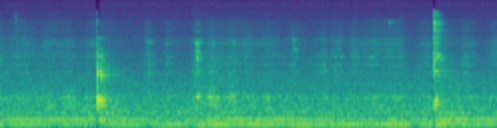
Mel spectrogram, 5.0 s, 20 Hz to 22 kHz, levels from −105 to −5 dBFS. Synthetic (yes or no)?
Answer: no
